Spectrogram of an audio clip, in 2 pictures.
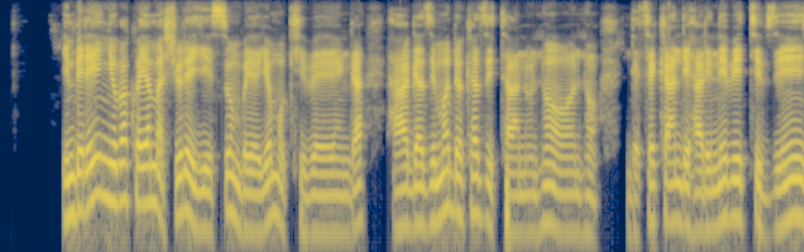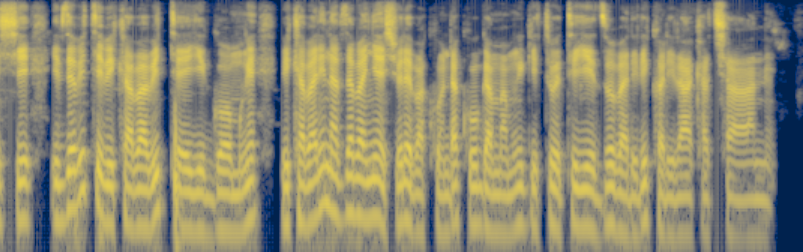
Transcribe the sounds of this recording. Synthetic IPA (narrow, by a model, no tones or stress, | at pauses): imbe̞ɾe̞jiɲuβako̞jamaʃuːɾe̞jiːsuːmbuje̞jo̞mukʰiβe̞ːŋɡa | hahaɡazimo̞do̞kazitʰaːnun̥oːn̥honde̞t͡se̞kaːndiɦaɾiniβitʰivjiːnʃiːvjo̞βitiβikʰaβaβitʰe̞jiɡo̞mŋe̞βikaβaɾinavjaβaɲe̞ʃuːɾe̞βakʰuːndakʰuɡamamŋiɡitutijizuβaɾiɾikʰo̞ɾiɾakʰat͡ʃaːne̞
